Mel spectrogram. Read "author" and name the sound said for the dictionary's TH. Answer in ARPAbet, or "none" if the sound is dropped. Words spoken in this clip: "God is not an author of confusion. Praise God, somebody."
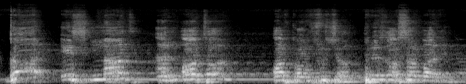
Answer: T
